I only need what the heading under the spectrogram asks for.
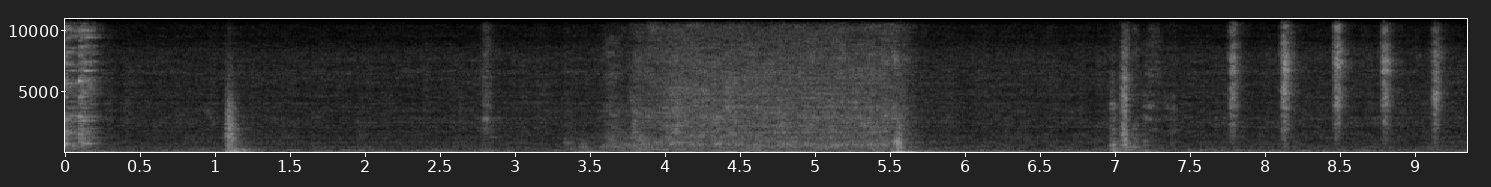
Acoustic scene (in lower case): kitchen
